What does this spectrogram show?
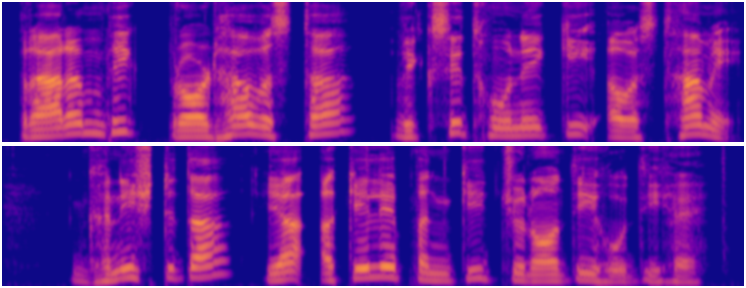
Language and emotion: Hindi, neutral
